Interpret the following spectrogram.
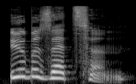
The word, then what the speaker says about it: übersetzen: T, Z and TS don't have their similar English version. They are pronounced like ts, ts. For example, übersetzen.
